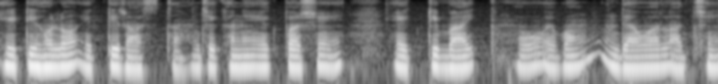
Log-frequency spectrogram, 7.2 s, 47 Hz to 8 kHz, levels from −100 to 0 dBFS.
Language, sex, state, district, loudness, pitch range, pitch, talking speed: Bengali, male, Tripura, West Tripura, -17 LUFS, 130-140 Hz, 130 Hz, 100 wpm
